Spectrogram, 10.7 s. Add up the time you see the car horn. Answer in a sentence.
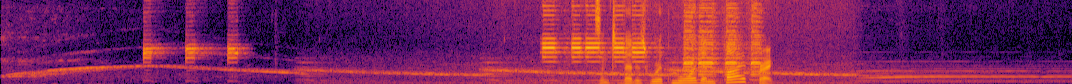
You can hear the car horn for 3 seconds altogether.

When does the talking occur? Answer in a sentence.
You can hear the talking from 6.0 to 7.8 s.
